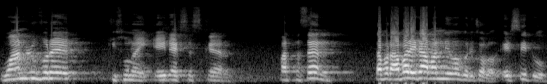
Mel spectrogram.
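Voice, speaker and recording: A man's voice: extremely high pitch, quick pace, fairly bright tone. A man teaching a math class, constantly quizzing his students with questions. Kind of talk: classroom lecture. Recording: echoey room, faint hum.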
